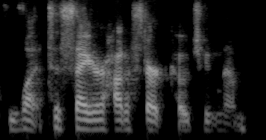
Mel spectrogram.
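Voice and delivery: ordinary talk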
